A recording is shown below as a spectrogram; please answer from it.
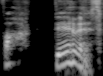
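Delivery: screaming, pitched way up. Watching a match, imitating the crowd screaming. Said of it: "Just screaming".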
